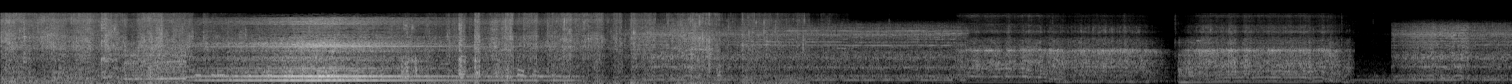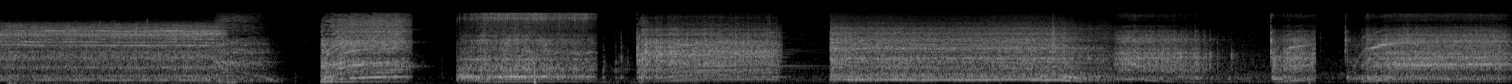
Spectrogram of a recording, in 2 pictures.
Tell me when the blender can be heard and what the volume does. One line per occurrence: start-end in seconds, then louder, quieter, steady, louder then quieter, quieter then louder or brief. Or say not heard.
0.0-30.1 quieter.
